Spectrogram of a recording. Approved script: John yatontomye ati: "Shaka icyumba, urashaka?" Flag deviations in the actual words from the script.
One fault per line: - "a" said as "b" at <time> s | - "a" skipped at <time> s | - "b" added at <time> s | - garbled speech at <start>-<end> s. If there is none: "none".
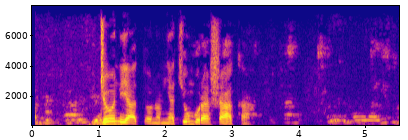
- "ati Shaka" skipped at 2.1 s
